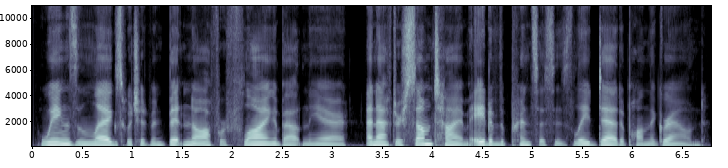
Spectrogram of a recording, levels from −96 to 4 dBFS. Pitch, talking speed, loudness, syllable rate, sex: 180 Hz, 240 wpm, -18 LUFS, 5.3 syllables/s, female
